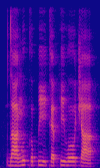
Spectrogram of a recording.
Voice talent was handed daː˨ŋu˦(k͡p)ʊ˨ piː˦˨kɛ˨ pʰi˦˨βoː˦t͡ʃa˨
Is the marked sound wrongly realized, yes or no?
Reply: yes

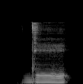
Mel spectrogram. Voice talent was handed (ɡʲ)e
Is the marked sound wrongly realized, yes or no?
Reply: yes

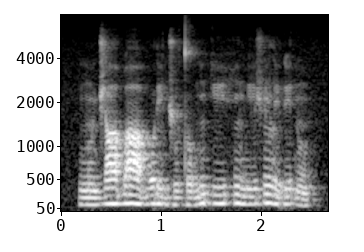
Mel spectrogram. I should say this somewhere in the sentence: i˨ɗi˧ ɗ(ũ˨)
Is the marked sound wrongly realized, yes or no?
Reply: no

